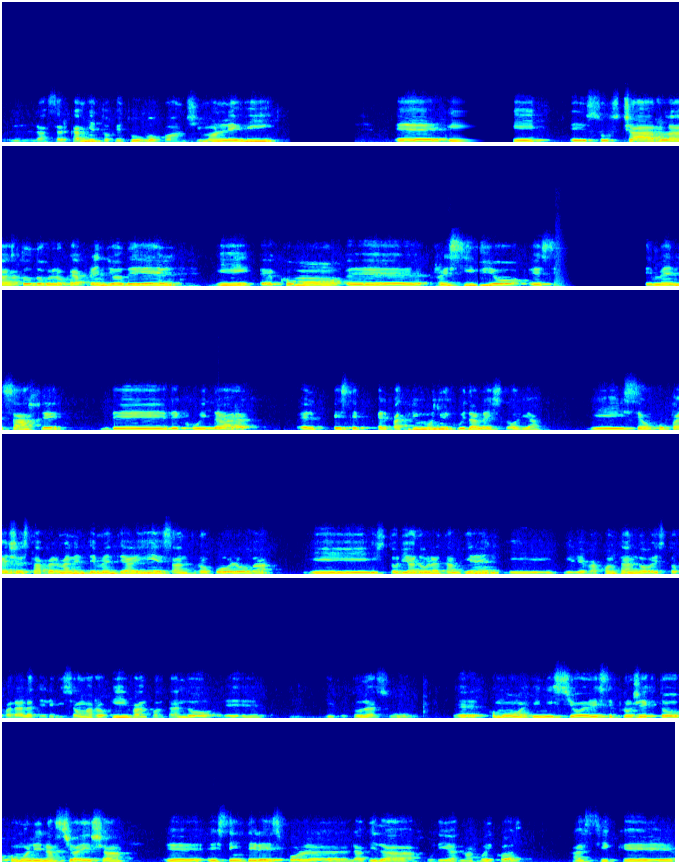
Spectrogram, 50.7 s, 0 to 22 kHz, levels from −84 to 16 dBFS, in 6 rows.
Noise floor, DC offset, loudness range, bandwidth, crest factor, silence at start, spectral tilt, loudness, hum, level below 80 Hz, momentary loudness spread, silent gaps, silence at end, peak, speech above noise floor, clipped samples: -68 dBFS; under 0.1%; 5 LU; 7.6 kHz; 14 dB; 0.1 s; -6.5 dB/octave; -21 LUFS; none; -60 dBFS; 11 LU; 3.66-4.39 s, 6.10-6.38 s, 15.74-16.49 s; 0 s; -8 dBFS; 47 dB; under 0.1%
